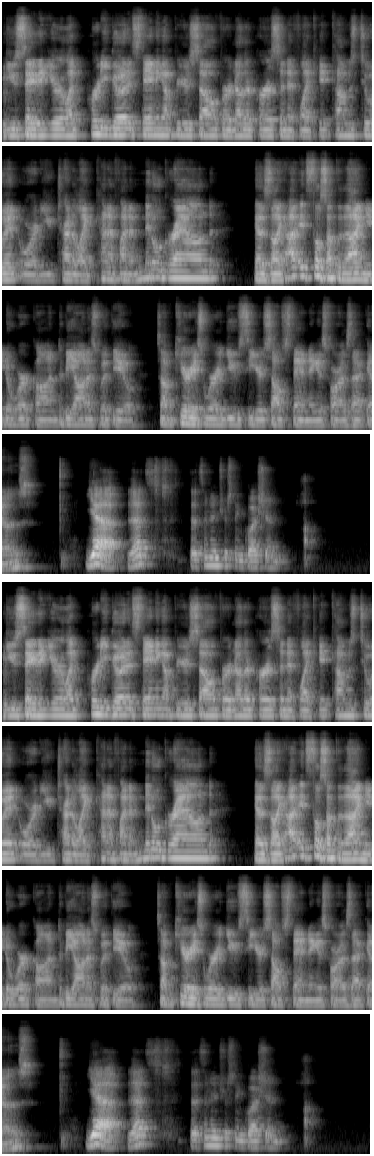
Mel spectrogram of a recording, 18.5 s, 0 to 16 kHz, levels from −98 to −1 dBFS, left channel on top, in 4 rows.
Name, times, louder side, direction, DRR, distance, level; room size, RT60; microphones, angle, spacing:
voice 1, 0.0-7.3 7.8-10.9 11.2-14.2, equal, 25° right, 1 dB, 2.1 m, -33 dB
voice 2, 14.9-15.6 16.2-17.3, left 1 dB, 30° left, 4 dB, 1.5 m, -31 dB
8.6 x 4.9 x 4.5 m, 0.35 s
head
